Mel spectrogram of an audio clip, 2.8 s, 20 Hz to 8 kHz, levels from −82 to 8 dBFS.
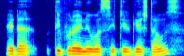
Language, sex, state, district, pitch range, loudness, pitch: Bengali, male, Tripura, West Tripura, 135-155 Hz, -16 LUFS, 140 Hz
